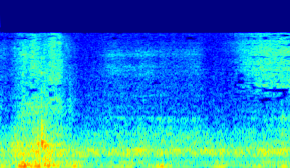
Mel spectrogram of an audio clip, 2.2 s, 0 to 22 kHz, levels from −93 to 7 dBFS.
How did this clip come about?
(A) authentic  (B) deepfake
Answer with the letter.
A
